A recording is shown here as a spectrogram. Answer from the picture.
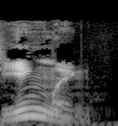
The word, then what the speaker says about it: Yuengling: All right, and our Pennsylvania callers are calling in saying it's Yuengling.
